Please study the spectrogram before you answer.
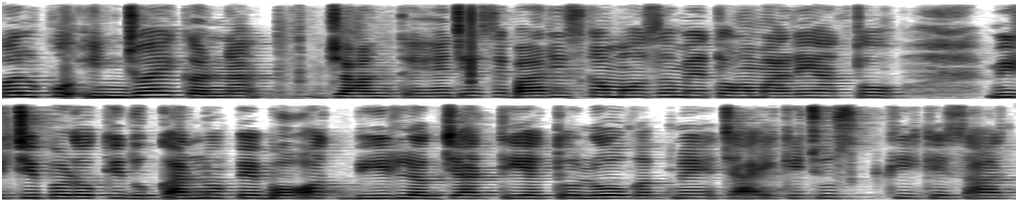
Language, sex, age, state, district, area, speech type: Hindi, female, 18-30, Rajasthan, Jodhpur, urban, spontaneous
